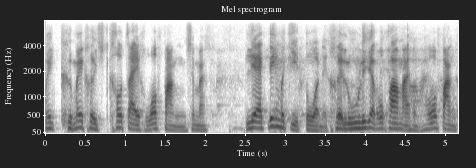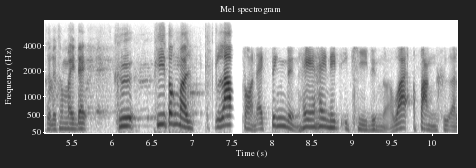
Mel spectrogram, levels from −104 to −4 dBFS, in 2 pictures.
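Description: From 1.89 s to 7.31 s, two devices in the same room sit on one call and create a feedback echo between two devices. One device plays back what the other's microphone sent, that microphone picks it up again, and neither echo canceller can remove sound from the other device. The speech returns roughly every fifth of a second, peaking about 19 dB below the direct speech, each repeat thinner and more ringing.

At 7.47 s a handover gap opens as the phone moves the call to another network and no speech frames arrive during the switch. The speech fades within a few tens of milliseconds and stays silent for 160 ms until the new link starts at 7.63 s.

From 7.63 s to the end, the call falls back to narrowband. The lighter HD Voice coding before this point is consistent with AMR-WB at around 12.65 kbit/s, and afterwards the sound is consistent with AMR-NB at around 12.2 kbit/s. Everything above 4 kHz is gone, so the speech turns duller and rougher than before the gap.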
